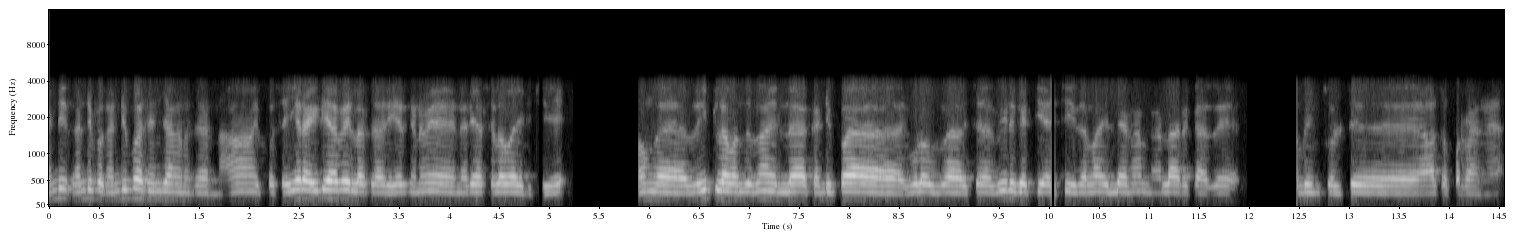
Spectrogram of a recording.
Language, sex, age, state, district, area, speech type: Tamil, male, 45-60, Tamil Nadu, Salem, rural, conversation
